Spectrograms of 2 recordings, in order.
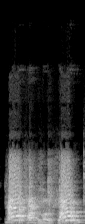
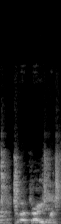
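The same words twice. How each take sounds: First: High, loud teasing call; excited call to dog. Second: Said in the usual way. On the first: Real, not acted. Owner teases dog about a treat, high loud call.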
